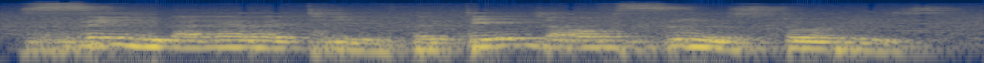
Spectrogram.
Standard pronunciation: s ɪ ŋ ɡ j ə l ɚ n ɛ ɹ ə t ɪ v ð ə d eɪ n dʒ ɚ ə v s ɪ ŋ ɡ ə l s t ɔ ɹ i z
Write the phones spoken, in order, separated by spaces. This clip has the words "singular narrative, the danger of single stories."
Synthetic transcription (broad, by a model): s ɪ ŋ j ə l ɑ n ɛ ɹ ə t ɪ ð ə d eɪ n dʒ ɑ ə f s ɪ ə n s t ɔ ɹ i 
